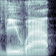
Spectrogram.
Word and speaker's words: VWAP: v-wap it's super cool also it's pronounced v-wap if anyone says WAP they're just wrong and it's okay this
